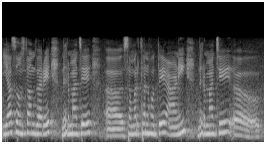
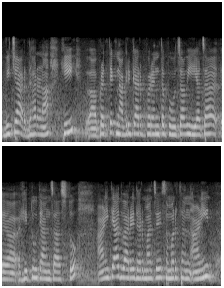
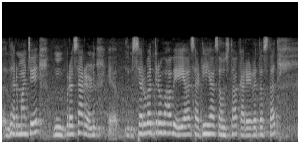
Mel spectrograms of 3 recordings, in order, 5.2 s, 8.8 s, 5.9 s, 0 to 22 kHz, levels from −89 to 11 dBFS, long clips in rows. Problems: constant background noise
